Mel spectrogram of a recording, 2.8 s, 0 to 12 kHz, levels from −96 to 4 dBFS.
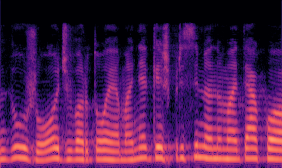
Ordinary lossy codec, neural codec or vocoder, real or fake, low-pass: MP3, 64 kbps; codec, 16 kHz, 4 kbps, FunCodec, trained on LibriTTS, 50 frames a second; fake; 7.2 kHz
